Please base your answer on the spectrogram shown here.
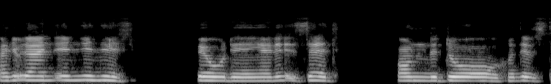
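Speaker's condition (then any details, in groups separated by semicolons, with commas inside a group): Cerebral palsy; full-time wheelchair user; speech impairment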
